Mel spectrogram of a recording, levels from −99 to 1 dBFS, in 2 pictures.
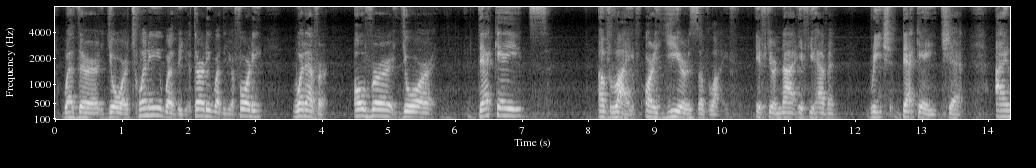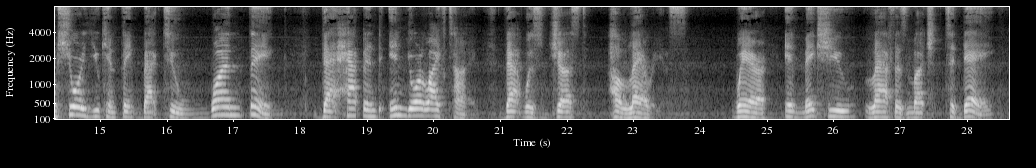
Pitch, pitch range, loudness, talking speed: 140 Hz, 120-165 Hz, -21 LUFS, 115 wpm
